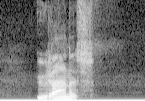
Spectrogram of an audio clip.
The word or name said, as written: Uranus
